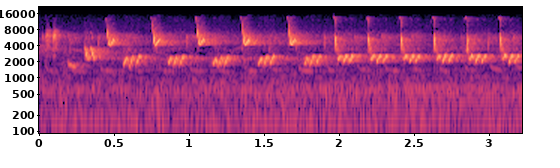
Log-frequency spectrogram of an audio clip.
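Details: Common nightingale (Luscinia megarhynchos) singing a fast series of repeated two-part notes, a high sharp note dropping onto a lower warble, about three per second, clear and loud against a quiet background.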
